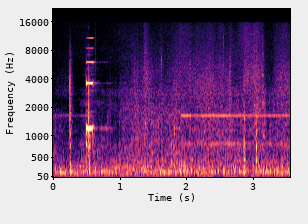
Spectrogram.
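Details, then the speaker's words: Alaris 8100 infusion pump, simulated secondary infusion completion (volume set to 0.1): sharp beep then fainter tones, part of six beeps as the pump auto-switches back to the primary normal saline rate. "so it automatically flips back over with a series of six beeps back to the primary rate that we originally programmed for our normal saline"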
